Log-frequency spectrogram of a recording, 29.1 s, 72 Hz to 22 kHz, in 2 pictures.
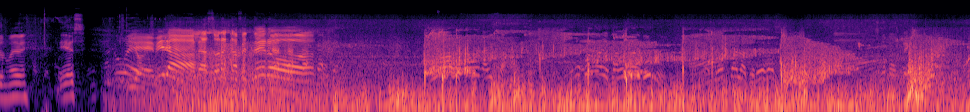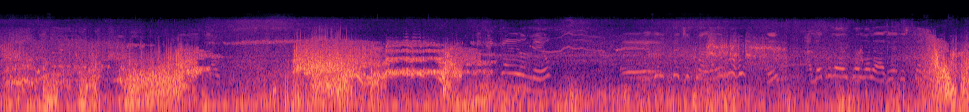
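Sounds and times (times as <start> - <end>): wind buffeting microphone: 1.5 - 29.0.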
